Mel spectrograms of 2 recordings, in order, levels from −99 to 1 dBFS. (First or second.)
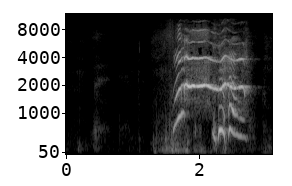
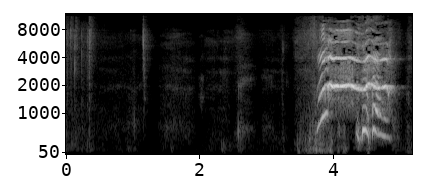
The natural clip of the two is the first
